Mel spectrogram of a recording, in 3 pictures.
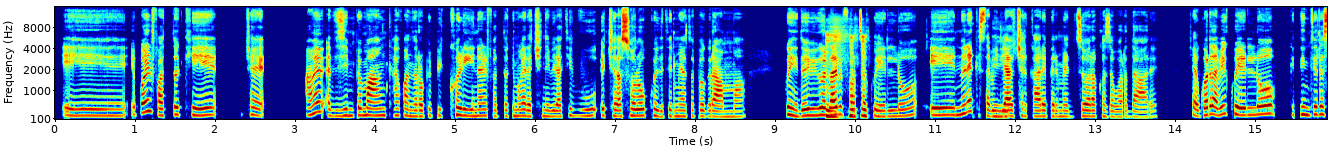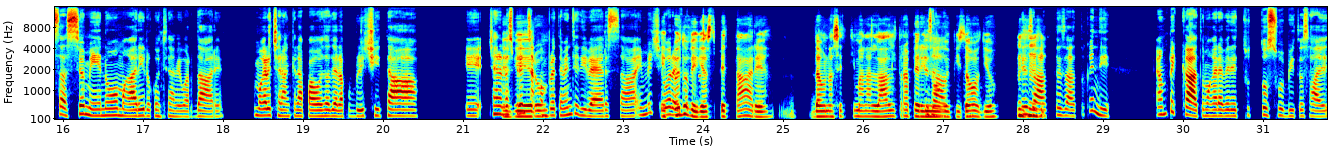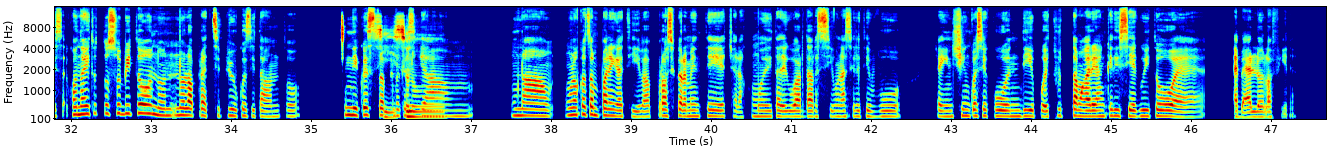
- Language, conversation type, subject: Italian, podcast, Cosa pensi del fenomeno dello streaming e del binge‑watching?
- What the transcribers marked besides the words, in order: "cioè" said as "ceh"; chuckle; other background noise; "cioè" said as "ceh"; tapping; giggle; "Però" said as "pro"; "cioè" said as "ceh"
